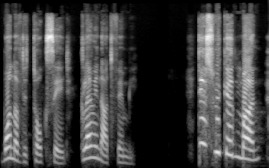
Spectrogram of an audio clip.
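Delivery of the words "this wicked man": high, loud accusation; woman accusing her husband before the crowd; crying out. A narrator's reading. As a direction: cry out against him to the crowd. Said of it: "the woman cried".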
